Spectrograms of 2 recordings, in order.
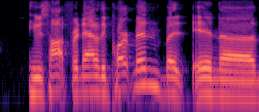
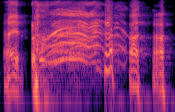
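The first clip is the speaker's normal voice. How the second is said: high squeal. Pretend. Squeal after Naboo quote.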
